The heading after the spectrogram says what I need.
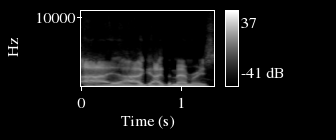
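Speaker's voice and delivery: ordinary talk, nothing marked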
